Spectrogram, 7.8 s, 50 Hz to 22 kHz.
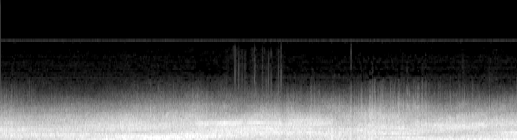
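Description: Lockheed Martin F-35B Lightning II in jet-borne hover with its lift fan engaged: its Pratt & Whitney F135 jet engine gives a loud, steady, unbroken noise. A faint high whistle rides over it about three seconds in.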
